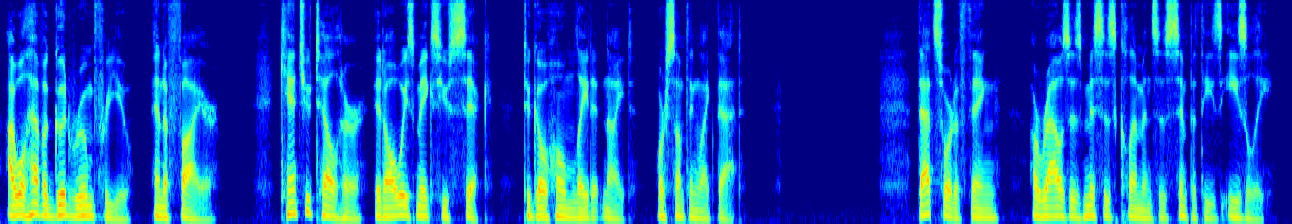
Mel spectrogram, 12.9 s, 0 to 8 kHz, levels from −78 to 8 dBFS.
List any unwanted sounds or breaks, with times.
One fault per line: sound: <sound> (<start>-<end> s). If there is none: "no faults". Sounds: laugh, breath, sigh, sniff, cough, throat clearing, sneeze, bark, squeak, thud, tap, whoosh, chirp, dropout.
no faults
